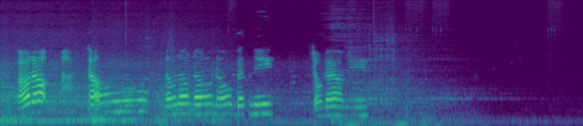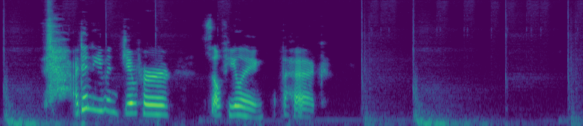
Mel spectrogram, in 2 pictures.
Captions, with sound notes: Oh no- NO, no, no, no, no Bethany! Don’t die on me. [sigh] I didn’t give her self-healing, what the heck?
